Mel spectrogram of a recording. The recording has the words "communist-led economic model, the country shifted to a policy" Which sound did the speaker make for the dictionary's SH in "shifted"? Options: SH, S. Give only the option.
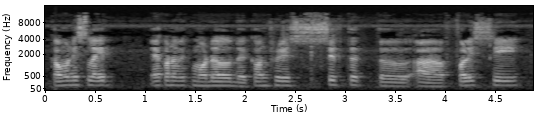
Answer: S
